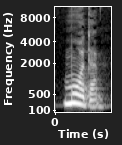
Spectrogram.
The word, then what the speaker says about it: мода: Мода, мода, мода. Again, O is stressed here, and the translation is fashion.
